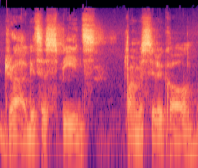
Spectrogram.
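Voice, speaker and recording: Amid noticeable background noise and audible room echo, a man with an American accent talks at a moderate pace with fairly even intonation. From US, Northern Virginia. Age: 40s. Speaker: breathwork and meditation teacher. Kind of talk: casual interview.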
